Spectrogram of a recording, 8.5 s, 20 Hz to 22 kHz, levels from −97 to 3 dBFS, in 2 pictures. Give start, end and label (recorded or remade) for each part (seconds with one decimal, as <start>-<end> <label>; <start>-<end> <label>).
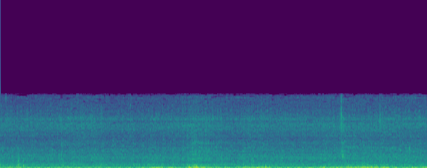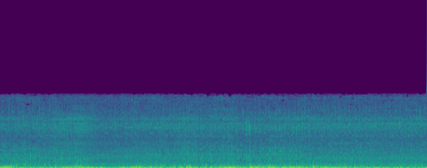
0.0-4.8 recorded; 4.8-5.9 remade; 5.9-8.5 recorded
